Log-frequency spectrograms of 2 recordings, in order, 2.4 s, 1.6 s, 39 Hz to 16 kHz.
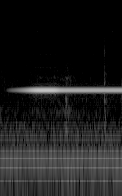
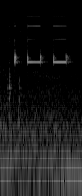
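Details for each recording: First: Marantz 2245 receiver bought for parts/repair, after cleaning with contact cleaner: single steady clear tone on left then right channel with no crackle or dropout; sounds much better, though right channel still quiet on FM afterward. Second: Marantz 2245 receiver, multimeter diode test on the bridge rectifier after an odd positive filter capacitor reading: quick chirp then two steady high beeps showing continuity; shorted bridge rectifier on the positive rail.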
